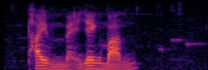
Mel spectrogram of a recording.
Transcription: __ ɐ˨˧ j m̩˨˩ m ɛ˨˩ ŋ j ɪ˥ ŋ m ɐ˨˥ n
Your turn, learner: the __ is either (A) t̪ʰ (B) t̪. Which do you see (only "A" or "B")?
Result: A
